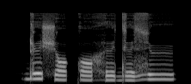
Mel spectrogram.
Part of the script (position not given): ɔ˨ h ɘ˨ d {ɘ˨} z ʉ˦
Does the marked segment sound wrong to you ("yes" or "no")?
no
